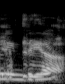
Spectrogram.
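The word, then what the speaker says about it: इन्द्रिय: Is it called Indriya?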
